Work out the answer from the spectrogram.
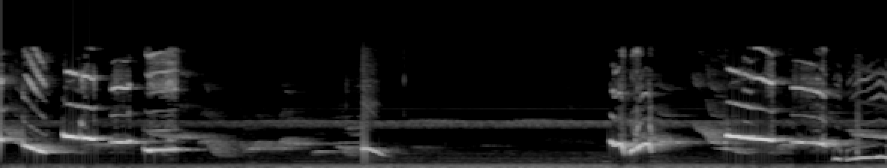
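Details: Oriental magpie-robin singing in a tight, sharp 'cengkok rapat pedas' style, used as a master recording to train other birds: bursts of high whistled and chattering notes with pauses between them, over a steady low hum.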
